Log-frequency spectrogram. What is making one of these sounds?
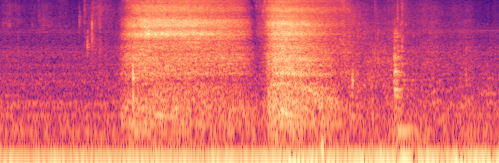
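A man breathes out heavily into a microphone.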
